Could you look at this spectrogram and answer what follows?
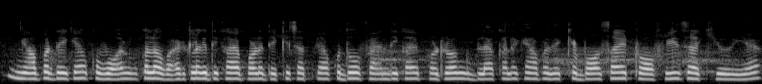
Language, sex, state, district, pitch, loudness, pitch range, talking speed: Hindi, female, Andhra Pradesh, Guntur, 265 Hz, -18 LUFS, 255-275 Hz, 190 wpm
